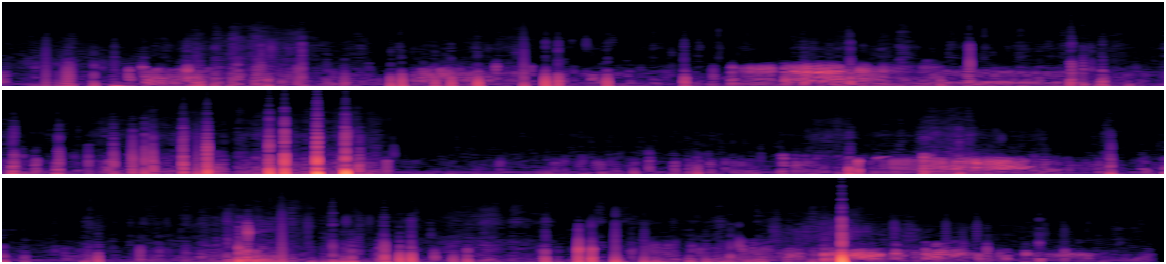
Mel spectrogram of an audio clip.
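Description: Gurgling, bubbling stomach rumbles with scattered clicks and pops, recorded close up in a quiet room.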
